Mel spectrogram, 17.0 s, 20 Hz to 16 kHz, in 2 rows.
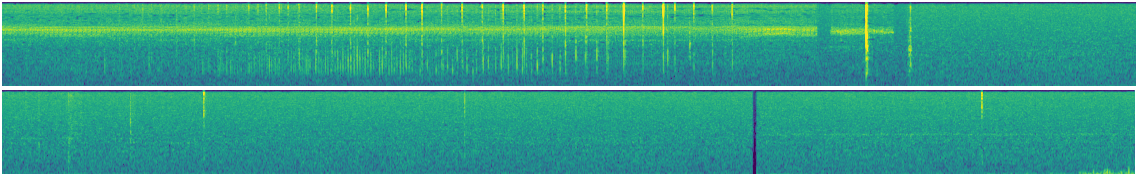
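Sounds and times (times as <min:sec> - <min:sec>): high-pitched insect drone: 0:00.0 - 0:06.7
faint outdoor hiss: 0:00.0 - 0:17.0
light ticks and clicks: 0:00.5 - 0:05.7.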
